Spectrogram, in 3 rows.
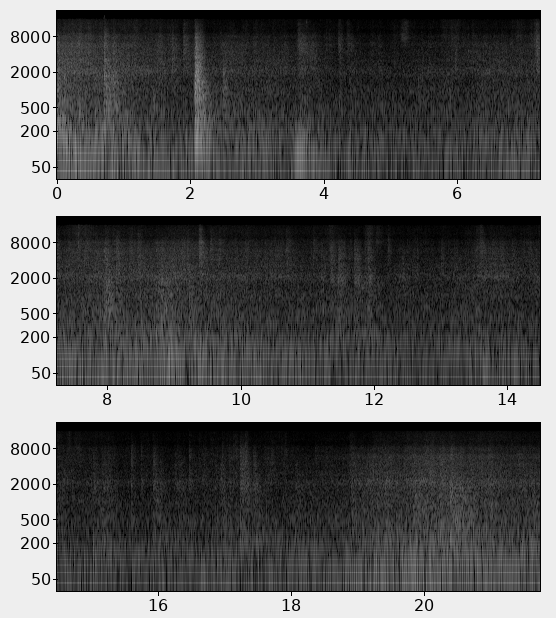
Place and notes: Pampa Guanaco, Región de Magallanes y de la Antártica Chilena, Chile - storm log - abandoned short wave transmitter station
Abandoned short wave transmitter station, inside metal shelter, wind W 45km/h.
Aeropuerto Pampa Guanaco is a rural airport near Inútil Bay, serving Camerón in the Timaukel commune.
